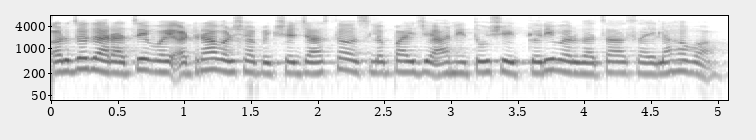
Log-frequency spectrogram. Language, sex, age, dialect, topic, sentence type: Marathi, male, 18-24, Northern Konkan, agriculture, statement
